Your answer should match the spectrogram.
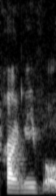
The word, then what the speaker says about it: primeval: We don't say this is the forest primeval. Really, it's primeval. So here, knowing how to pronounce the word primeval is very helpful.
